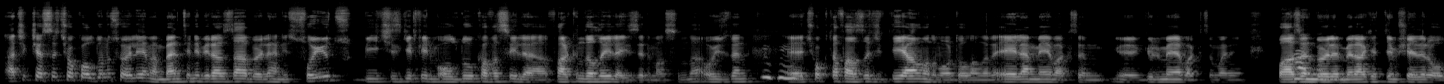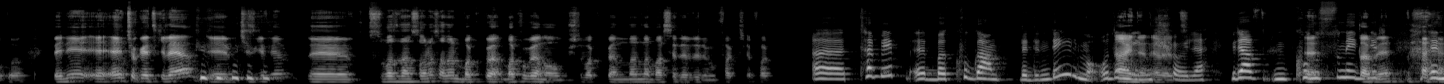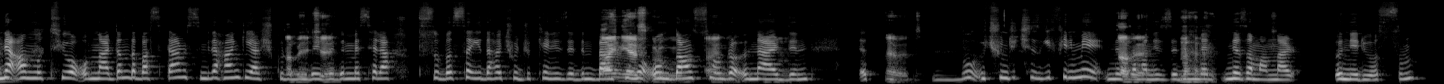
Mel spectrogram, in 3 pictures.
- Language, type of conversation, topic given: Turkish, podcast, Çocukken en sevdiğin çizgi film ya da kahraman kimdi?
- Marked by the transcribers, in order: other background noise; tapping; chuckle; chuckle; chuckle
